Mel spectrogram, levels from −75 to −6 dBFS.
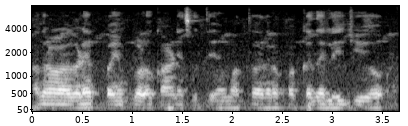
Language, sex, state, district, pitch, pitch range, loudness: Kannada, male, Karnataka, Bidar, 100 Hz, 100-105 Hz, -16 LUFS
